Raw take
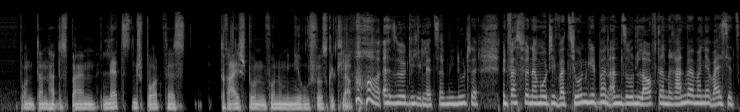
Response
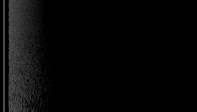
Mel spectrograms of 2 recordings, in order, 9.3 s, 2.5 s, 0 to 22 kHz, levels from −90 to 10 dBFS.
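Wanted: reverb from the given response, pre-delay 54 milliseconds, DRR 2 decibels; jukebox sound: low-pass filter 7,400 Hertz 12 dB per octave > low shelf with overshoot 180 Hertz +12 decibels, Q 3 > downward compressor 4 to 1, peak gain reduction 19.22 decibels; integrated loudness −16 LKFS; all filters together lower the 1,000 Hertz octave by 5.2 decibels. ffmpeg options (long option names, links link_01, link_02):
-filter_complex "[0:a]equalizer=frequency=1000:width_type=o:gain=-6.5,asplit=2[link_01][link_02];[1:a]atrim=start_sample=2205,adelay=54[link_03];[link_02][link_03]afir=irnorm=-1:irlink=0,volume=-0.5dB[link_04];[link_01][link_04]amix=inputs=2:normalize=0,lowpass=7400,lowshelf=frequency=180:width_type=q:width=3:gain=12,acompressor=threshold=-29dB:ratio=4,volume=15dB"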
